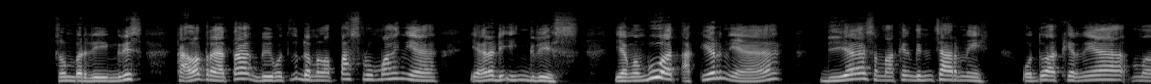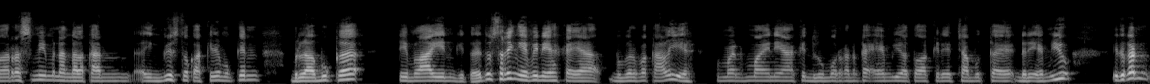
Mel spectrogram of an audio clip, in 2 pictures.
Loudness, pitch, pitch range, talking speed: -25 LUFS, 180 Hz, 165-215 Hz, 150 wpm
